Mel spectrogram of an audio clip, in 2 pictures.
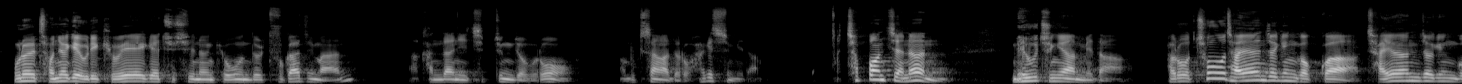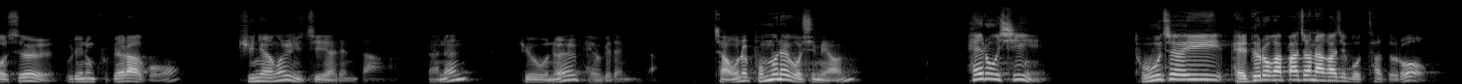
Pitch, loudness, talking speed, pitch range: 160 Hz, -22 LUFS, 245 characters per minute, 125-215 Hz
